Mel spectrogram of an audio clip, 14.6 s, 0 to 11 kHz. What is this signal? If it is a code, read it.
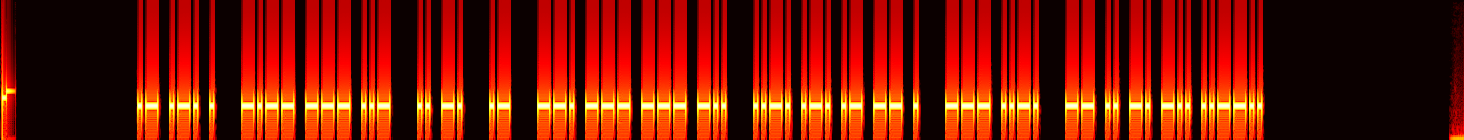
Morse code, heard as a keyed tone, about 30 wpm, 700 Hz. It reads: ARE YOU IN A GOOD FRAME OF MIND?
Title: Sentences from Top 1000 Words - Review Part 6 - 30wpm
